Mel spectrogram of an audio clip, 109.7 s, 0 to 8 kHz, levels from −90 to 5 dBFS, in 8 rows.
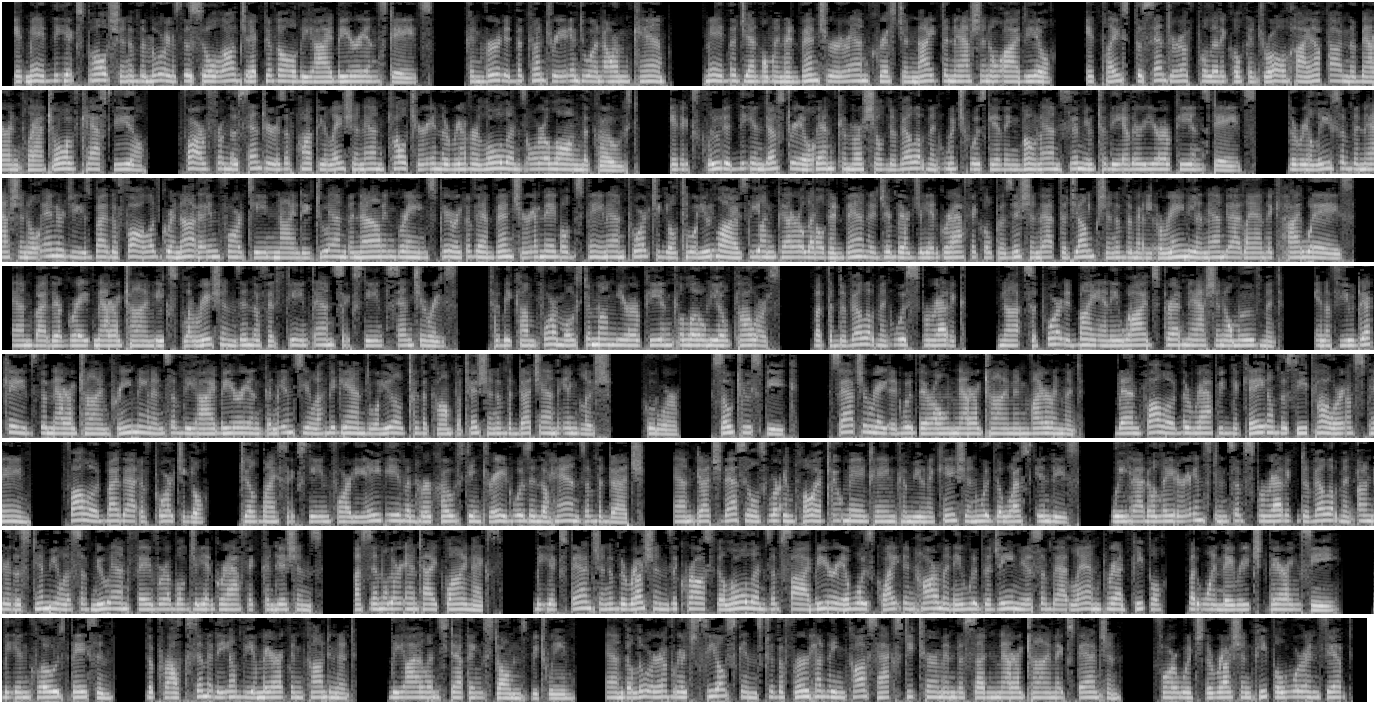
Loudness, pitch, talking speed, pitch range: -17 LUFS, 185 Hz, 170 wpm, 175-195 Hz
